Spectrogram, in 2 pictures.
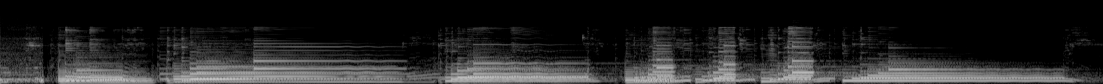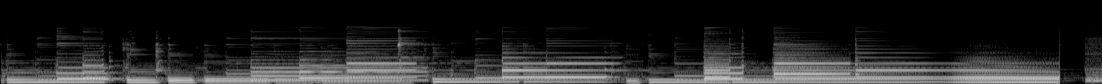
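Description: Sustained electric guitar chords and single notes through a Ratajczyk Xpress Reverb pedal and Train Wreck Express amp, with a washy, spacious reverb tail, played continuously with short gaps between phrases.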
